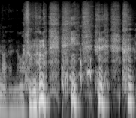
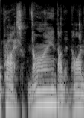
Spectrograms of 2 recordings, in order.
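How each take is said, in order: First: Slow, stretched nine ninety-nine; hammed-up infomercial price tag; drawn-out mock sales pitch. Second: Said in the usual way.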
